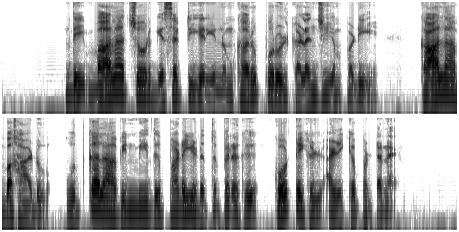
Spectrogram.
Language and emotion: Tamil, neutral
